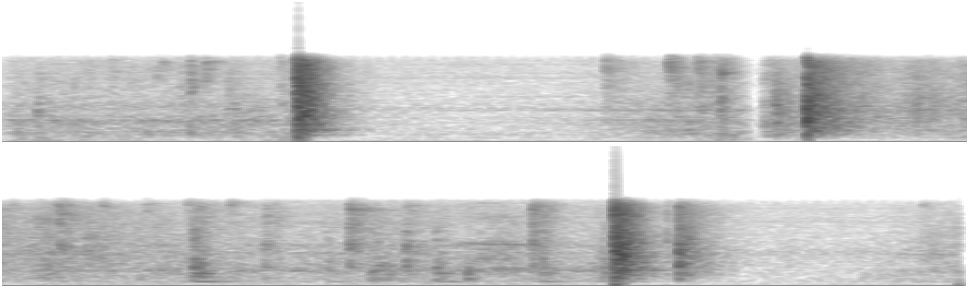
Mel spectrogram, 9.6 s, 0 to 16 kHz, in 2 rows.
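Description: Pistol shots on a slow-fire firing line, fired one-handed from Beretta M9 and 1911 match pistols: three loud shots two to four seconds apart, with a few fainter shots from neighbouring points on the line in between.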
